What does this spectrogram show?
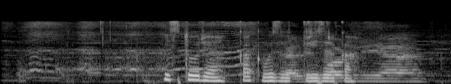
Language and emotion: Russian, neutral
